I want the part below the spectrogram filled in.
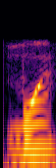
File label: "moins", French pronunciation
